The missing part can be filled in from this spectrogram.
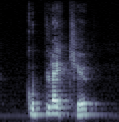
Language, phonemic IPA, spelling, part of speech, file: Dutch, /kuˈplɛcə/, coupletje, noun, Nl-coupletje.ogg
- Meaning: diminutive of couplet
